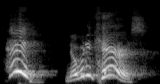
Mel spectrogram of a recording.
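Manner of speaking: cheerful liberated take; upbeat. Shown as a demonstration. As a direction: say "nobody cares" like good news. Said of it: "It's the same sentence".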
